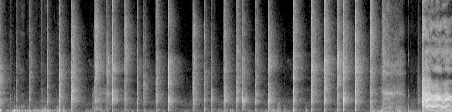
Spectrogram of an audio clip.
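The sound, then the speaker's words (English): A hand slaps a thigh over and over in a quick, bouncy rhythm as a theme song in place of music, dozens of sharp, dry smacks lasting about eight seconds before a voice cuts in at the very end. “I can't afford music, so I just slapped my thigh.”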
